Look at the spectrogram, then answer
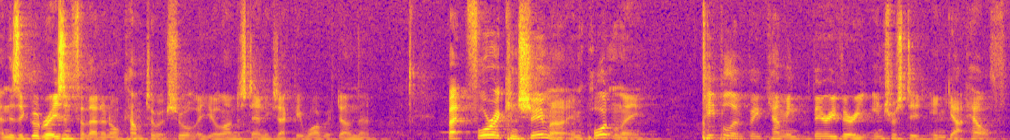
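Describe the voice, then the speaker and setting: With an Australian accent, a man talks very fast at a fairly high pitch with ordinary pitch variation, and the room echo is audible. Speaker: company executive presenting to investors. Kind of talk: investor pitch presentation.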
